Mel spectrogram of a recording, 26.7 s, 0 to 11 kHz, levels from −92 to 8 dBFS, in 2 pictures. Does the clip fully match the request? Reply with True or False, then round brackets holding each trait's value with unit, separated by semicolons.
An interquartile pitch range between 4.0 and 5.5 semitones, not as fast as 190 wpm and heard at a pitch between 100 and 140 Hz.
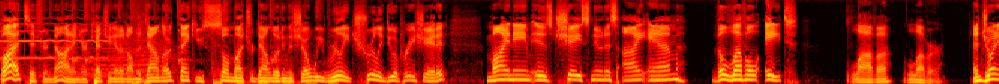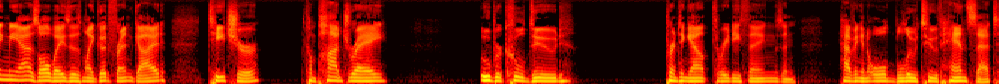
True (5.0 semitones; 140 wpm; 135 Hz)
